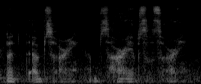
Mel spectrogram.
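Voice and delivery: mock-sheepish whispered sorry; whispered apology. Real, not acted. Apologising to viewers for the uneven build, whispered. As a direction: whisper the apology under your breath.

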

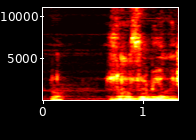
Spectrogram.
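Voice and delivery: ordinary talk

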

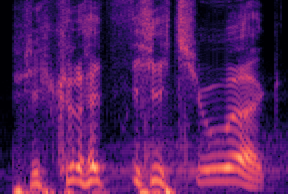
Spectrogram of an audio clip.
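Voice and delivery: high, loud, drawn-out scared plea; laughing in fright, slow and loud; panicking gamer. Real, not acted. Startled gamer yells at game. (паникующий игрок)

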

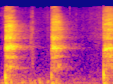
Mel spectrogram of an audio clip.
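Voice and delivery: "P" as a voiceless puff, not "pee"; phonics P sound. Shown as a demonstration. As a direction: puff out "P, p, p" as three tiny pops.

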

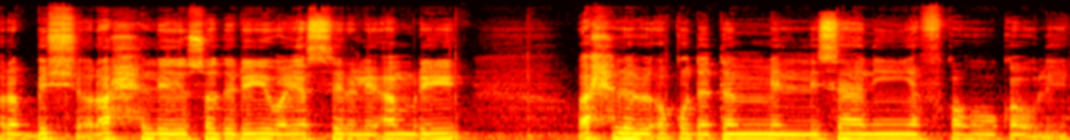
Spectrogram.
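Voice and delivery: slow, chanted Arabic prayer; slow dua recitation. Acted. Teacher opening class with a slow prayer. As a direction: intone the dua slowly, each word drawn out.

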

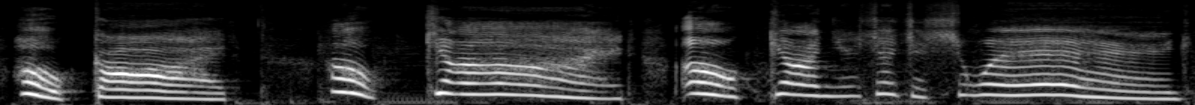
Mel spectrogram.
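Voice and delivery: a hint of a breathy British starlet, tried and half-failed; baby voice Jennifer Coolidge. Streamer attempts a donor's requested voice, mock British baby voice. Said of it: "baby voice Jennifer Coolidge calling me a slag".

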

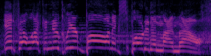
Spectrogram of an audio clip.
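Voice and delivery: high, strained storyteller's outburst; dramatic exclamation. Retold or imitated. Preacher tells church about the pepper burning, high dramatic exclamation.

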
